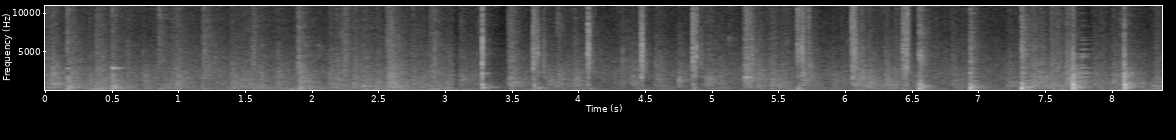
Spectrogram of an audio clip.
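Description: Pestle pounding in a stone mortar, crushing garlic, shallot and green chilies into a paste: sharp thuds, about two a second.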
